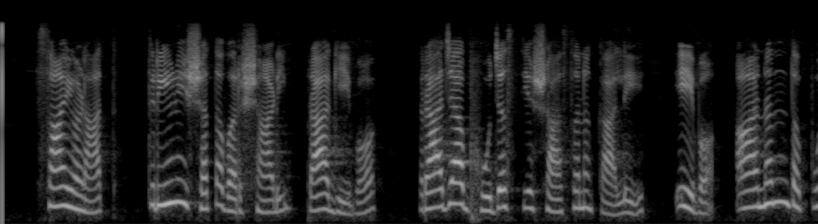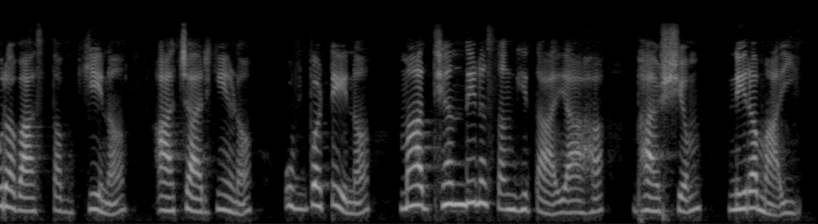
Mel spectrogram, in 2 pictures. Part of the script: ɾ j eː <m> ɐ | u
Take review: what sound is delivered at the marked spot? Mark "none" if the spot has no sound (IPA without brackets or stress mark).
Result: ɳ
